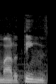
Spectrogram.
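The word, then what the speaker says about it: Martin: Más adelante, encontramos parejas como los siervos de Dios Luis y María, algunos dicen Martán, otros dicen Martín, se escribe Martín, Luis y María Martín.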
